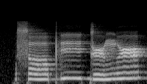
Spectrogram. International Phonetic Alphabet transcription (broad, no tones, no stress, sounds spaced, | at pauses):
s ɔ pʼ ɨː ɡ ə˞ ŋʷ ə˞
